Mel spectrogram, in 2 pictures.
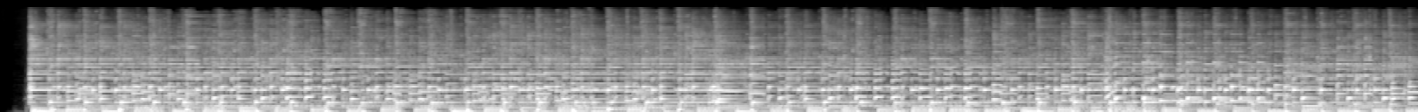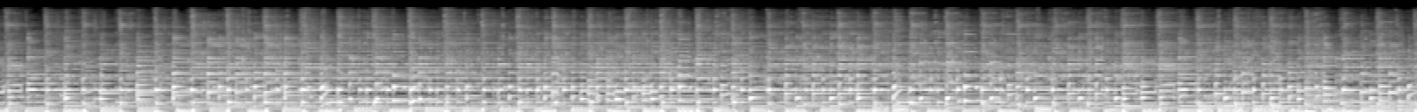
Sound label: banjo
